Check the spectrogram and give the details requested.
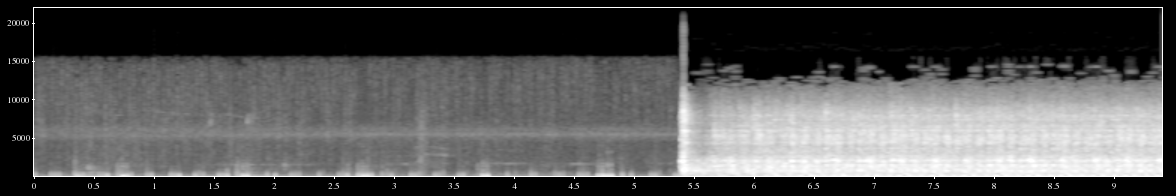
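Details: Kohler Command engine in a Cub Cadet garden pulling tractor, first test fire after new fuel lines and a primed electric fuel pump: a few light clicks, then it catches and settles into a strong, even, steady run with no misses.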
